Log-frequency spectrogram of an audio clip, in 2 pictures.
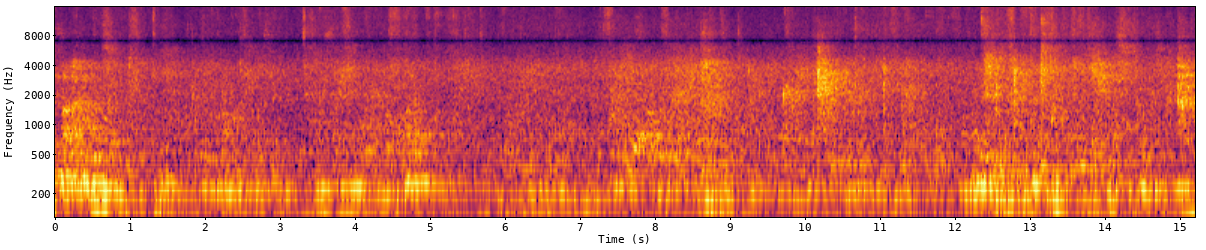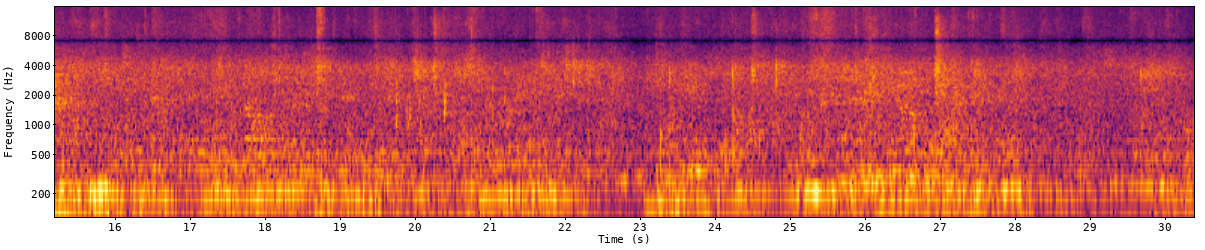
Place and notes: {"title": "Sagatenryūji Susukinobabachō, Ukyo Ward, Kyoto, Japan - 202007051434 Fukuda Art Museum, 2F Gallery", "date": "2020-07-05 14:34:00", "description": "Title: 202007051434 Fukuda Art Museum, 2F Gallery\nDate: 202007051434\nRecorder: Zoom F1\nMicrophone: Luhd PM-01Binaural\nTechnique: Binaural Stereo\nLocation: Saga-Arashiyama, Kyoto, Japan\nGPS: 35.013843, 135.676228\nContent: binaural, stereo, japan, arashiyama, kansai, kyoto, people, museum, fukuda, art, gallery, 2020, summer, second floor", "latitude": "35.01", "longitude": "135.68", "altitude": "36", "timezone": "Asia/Tokyo"}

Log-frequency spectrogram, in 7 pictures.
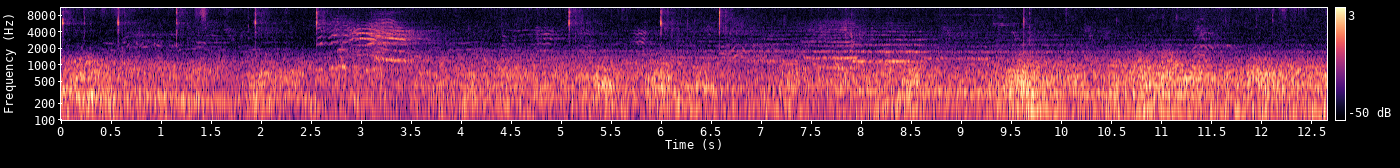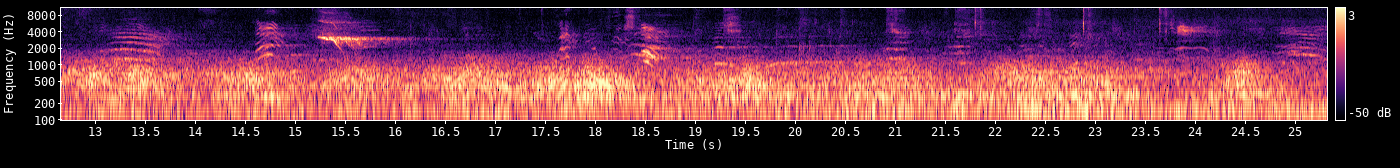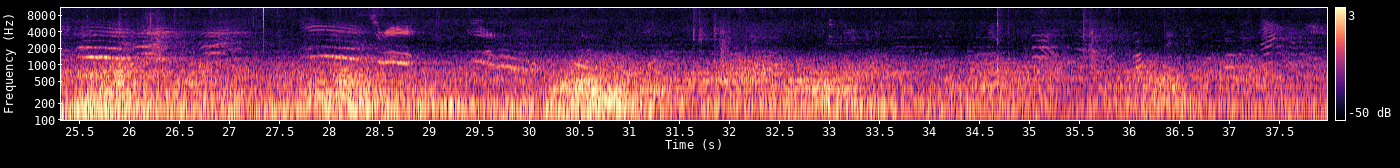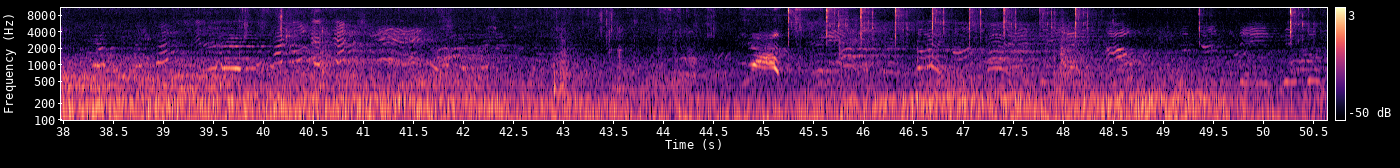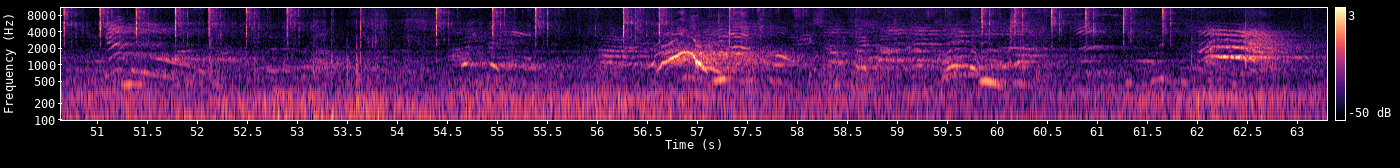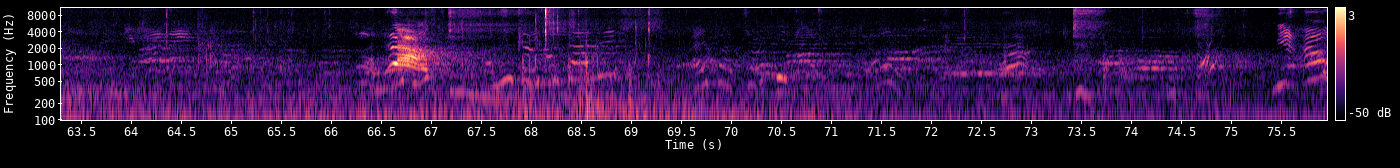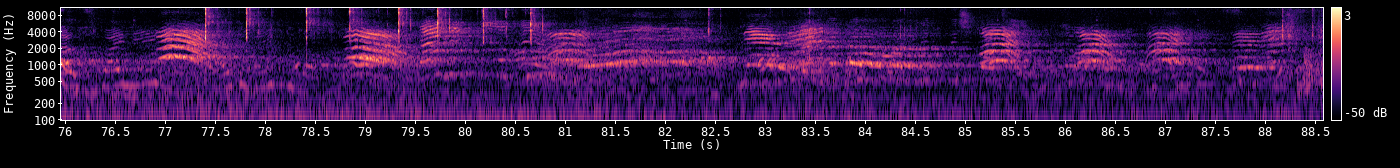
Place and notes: {"title": "Gesundbrunnen, Berlin, Germany - Reverberant appartments - low plane with kids and toy gun clicks", "date": "2011-10-23 15:02:00", "description": "The layout of these appartments creates a unique soundscape all of its own. Every sound gains an extra presence as it reverberates around the space.", "latitude": "52.56", "longitude": "13.39", "altitude": "44", "timezone": "Europe/Berlin"}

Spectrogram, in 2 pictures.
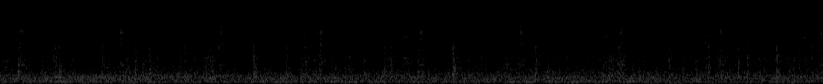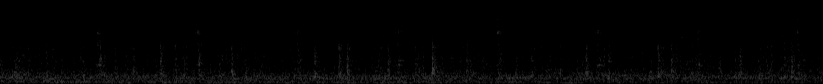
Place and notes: {"title": "Kensington, CA, USA - Rainy Kitchen", "date": "2016-11-26 04:16:00", "description": "Rain falls on the sunroof while a clock ticks and a dog sleeps.", "latitude": "37.91", "longitude": "-122.27", "altitude": "242", "timezone": "GMT+1"}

